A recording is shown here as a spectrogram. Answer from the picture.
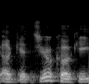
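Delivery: normal talking voice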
